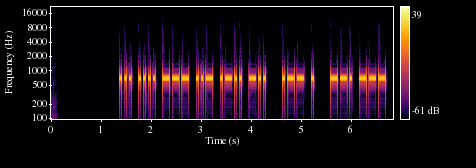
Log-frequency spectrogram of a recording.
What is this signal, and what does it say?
Morse code, heard as a keyed tone, about 25 wpm, 700 Hz. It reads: SHOULD WE GO
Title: Sentences from Top 1000 Words - Review Part 3 - 25wpm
